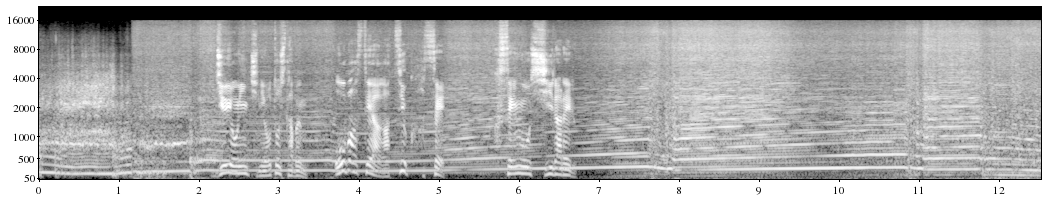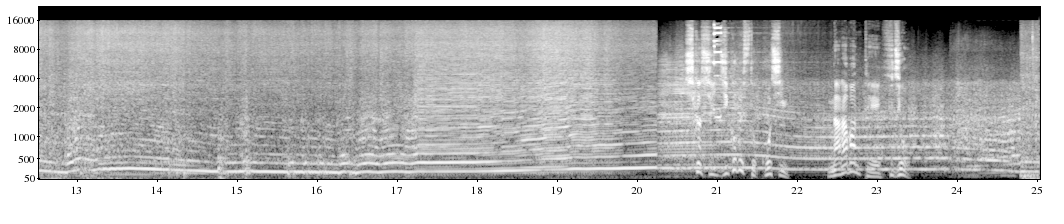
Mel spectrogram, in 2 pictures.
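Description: A race car engine roars loudly, rising and falling in pitch as it shifts gears.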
